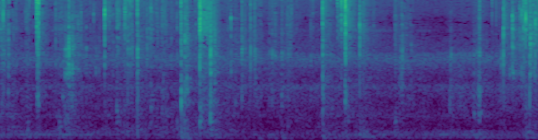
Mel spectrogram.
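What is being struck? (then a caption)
Bar of soap cut with a metal blade. A solid bar of soap with a green rim and cream interior, held in the hand, is shaved into thin curls with a metal utility-knife blade. Quiet, crisp scraping and crinkling strokes come in a quick, uneven series, each short and bright with almost no low end or ring.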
